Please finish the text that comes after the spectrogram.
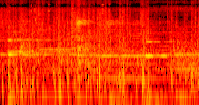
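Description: Steady clip-clop of horse hooves trotting at a moderate pace in the video game Red Dead Redemption, fairly quiet, with faint background ambience.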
